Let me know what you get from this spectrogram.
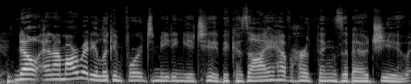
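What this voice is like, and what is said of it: Smoky, whiskey-toned radio voice. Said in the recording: “radio voice ... smoky whiskey voice, like she's been smoking cigars and drinking like a fine cognac”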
